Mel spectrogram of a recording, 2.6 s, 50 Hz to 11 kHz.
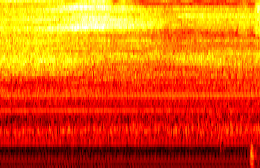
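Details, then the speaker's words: G-Tech Compact DC1 compressor nebulizer running and producing mist, described as quieter than other models; nebulizer compressor running. "Can you see the smoke there? Look, it doesn't make as much noise as other models."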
